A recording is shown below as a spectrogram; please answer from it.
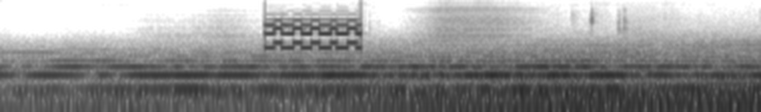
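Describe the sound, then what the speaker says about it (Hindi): A telephone rings in one short burst of bright electronic trills, heard over a steady low hum of background noise. "अरे बशीर क्यों फोन कर रहा है अभी?"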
